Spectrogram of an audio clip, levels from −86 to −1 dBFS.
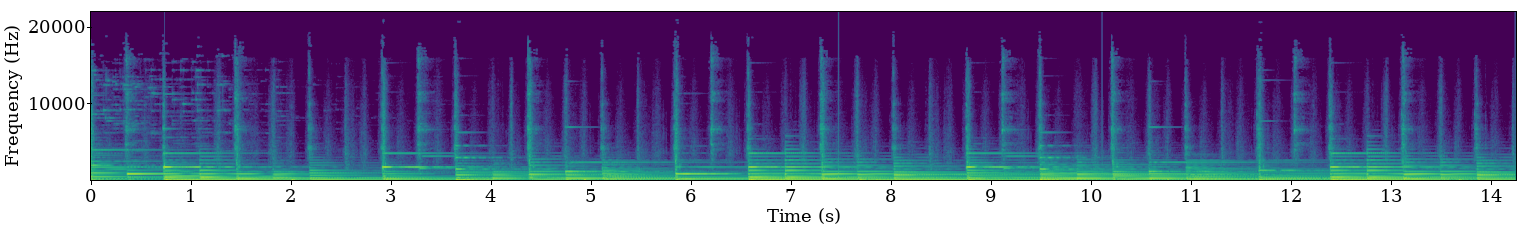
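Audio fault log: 0.74 s, 7.48 s, 10.12 s, 12.31 s: dropped buffer (overrun). At each point the audio jumps forward with no gap of silence. A short stretch of signal is missing and the two sides are spliced together, so the waveform breaks abruptly. The lost piece is a few milliseconds at the first and third jumps, longer at 7.48 s, and around 20 ms at 12.31 s. The likely cause is capture buffers being overwritten before they were read.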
